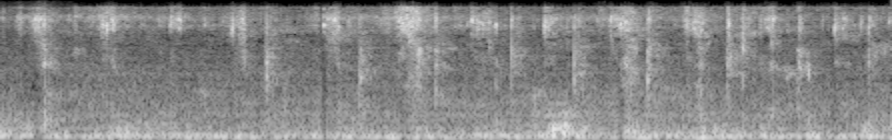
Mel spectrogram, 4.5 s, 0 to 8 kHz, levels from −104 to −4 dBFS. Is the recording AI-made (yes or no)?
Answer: yes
